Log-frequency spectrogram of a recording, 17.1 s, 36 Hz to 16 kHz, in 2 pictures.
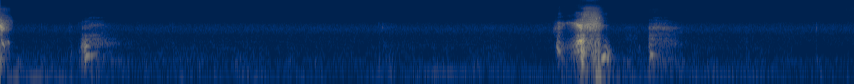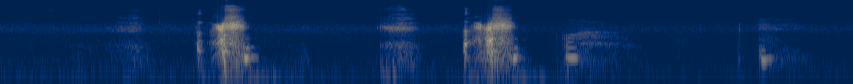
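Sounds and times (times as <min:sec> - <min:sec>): woman sneezing: 0:05.6 - 0:06.7, 0:10.5 - 0:11.1, 0:13.2 - 0:13.8
breathing in: 0:09.6 - 0:10.1, 0:12.3 - 0:12.8, 0:14.3 - 0:14.9.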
